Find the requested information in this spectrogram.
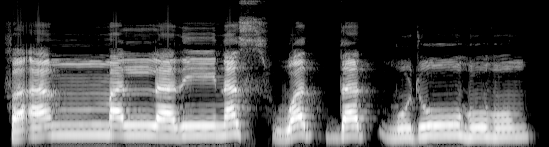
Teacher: نون کو سین کے ساتھ ملائیں گے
